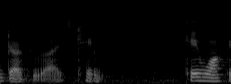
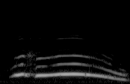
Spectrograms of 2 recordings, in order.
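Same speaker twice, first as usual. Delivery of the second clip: much higher, louder whoop; cheer; 12 dB louder than usual. Real, not acted. Reader, hyping tomorrow's fanfic readings, loud high whoop. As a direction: whoop with glee.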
